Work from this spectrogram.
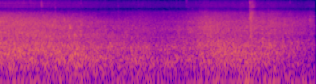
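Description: Ocean waves wash steadily onto a beach in Sarasota County, Florida, a loud, continuous surf roar with some wind buffeting the microphone and no voices.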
